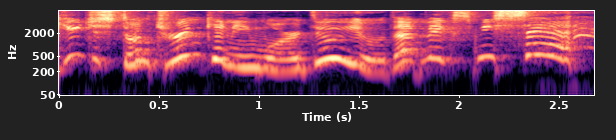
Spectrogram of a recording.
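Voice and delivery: high-pitched playful complaint; jokey, increasingly high whine; mock lament. Mock lament to screen character.

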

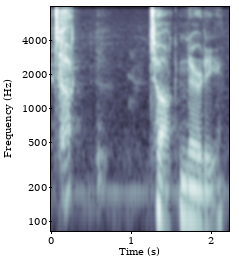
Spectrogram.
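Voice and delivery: slow whispered pretend seduction; hushed, jokey sexy voice; mock sensual. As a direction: whisper it with hammed-up sultriness. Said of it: "making sexy sensual voices".

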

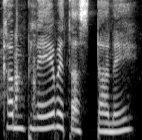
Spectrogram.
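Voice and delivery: put-on high, eerie British child voice; high sing-song ghostly British invitation; creepy British twins. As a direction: chant it like a creepy English twin. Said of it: "the accent is creepier".

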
